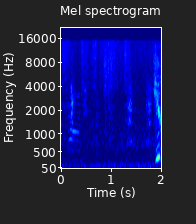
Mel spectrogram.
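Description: A Cairn Terrier gives one brief, faint whine near the start while digging in grass.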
